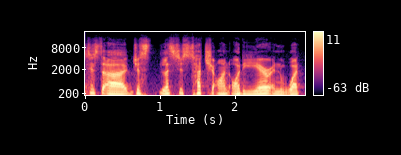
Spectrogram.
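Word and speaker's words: Audiaire: another journey and created, I hope I'm correct when I pronounce it, Audiare. Is that correct? Yeah. That's absolutely right.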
